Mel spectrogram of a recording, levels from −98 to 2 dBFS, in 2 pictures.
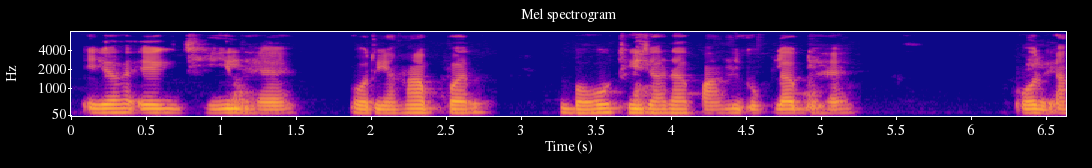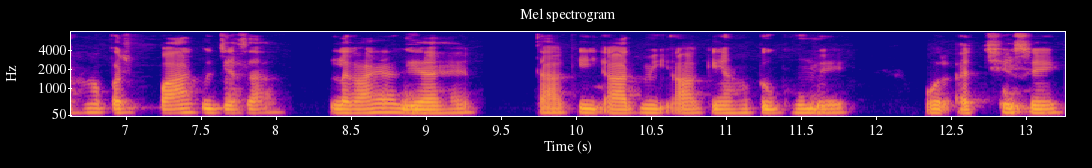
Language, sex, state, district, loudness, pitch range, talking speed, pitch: Hindi, male, Bihar, Lakhisarai, -19 LUFS, 135-145 Hz, 140 wpm, 140 Hz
